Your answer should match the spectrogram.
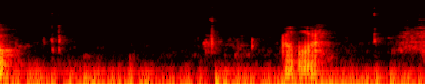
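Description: Faint, scattered clicks of computer keyboard keys being typed, over a low steady hum, with a brief vocal sound from the typist about three seconds in.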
